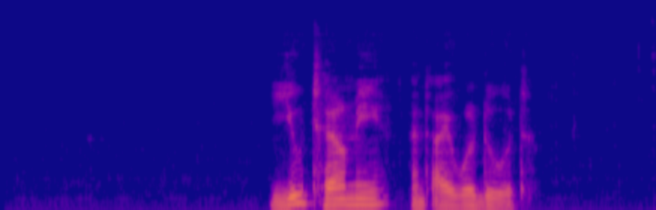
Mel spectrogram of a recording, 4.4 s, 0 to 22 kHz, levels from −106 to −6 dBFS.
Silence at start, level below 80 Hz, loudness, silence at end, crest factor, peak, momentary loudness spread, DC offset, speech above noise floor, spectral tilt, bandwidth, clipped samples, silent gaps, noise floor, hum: 1.8 s; -84 dBFS; -52 LUFS; 0.9 s; 20 dB; -34 dBFS; 11 LU; under 0.1%; over 40 dB; -8 dB/octave; 12.5 kHz; under 0.1%; none; under -90 dBFS; 50 Hz at -70 dBFS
